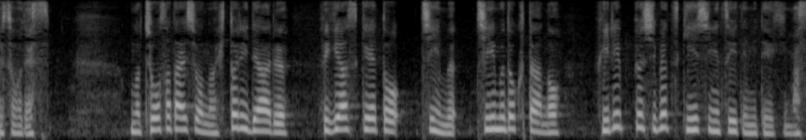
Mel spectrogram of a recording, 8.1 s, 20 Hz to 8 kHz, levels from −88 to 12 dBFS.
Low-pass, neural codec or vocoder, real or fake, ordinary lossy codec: none; none; real; none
